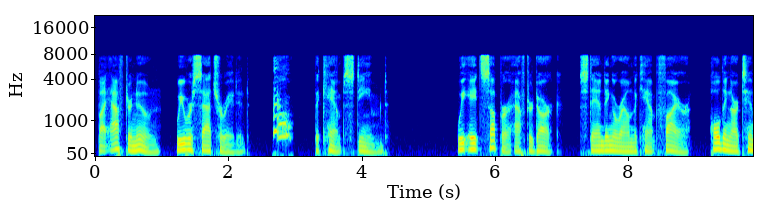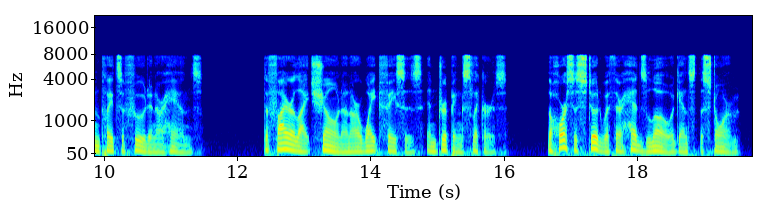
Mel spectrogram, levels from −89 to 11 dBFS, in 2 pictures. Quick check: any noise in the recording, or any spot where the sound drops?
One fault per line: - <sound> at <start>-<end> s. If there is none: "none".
- bark at 2.7-3.0 s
